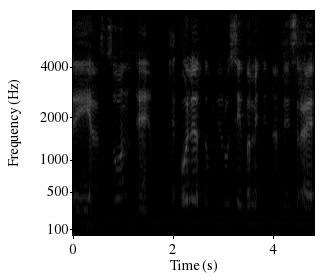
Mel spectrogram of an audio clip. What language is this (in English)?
Hebrew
